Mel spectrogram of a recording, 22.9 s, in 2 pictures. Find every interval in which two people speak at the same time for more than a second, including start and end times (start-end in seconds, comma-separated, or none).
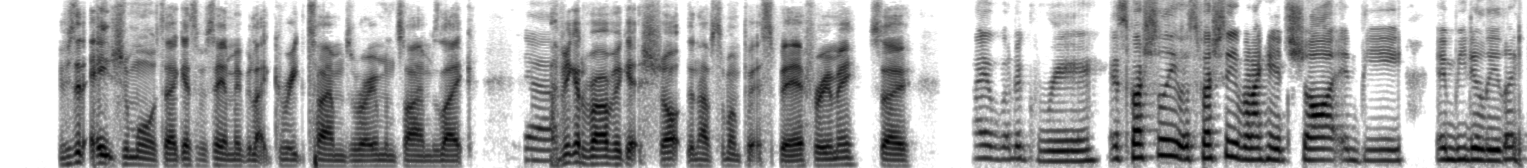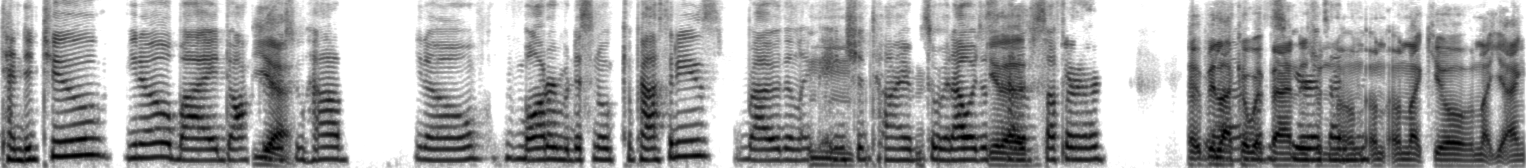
20.5-21.7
